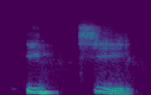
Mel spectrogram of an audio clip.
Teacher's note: So this is more like a J if it were by itself, but because it's preceded by a double S consonant, it becomes more aspirated.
